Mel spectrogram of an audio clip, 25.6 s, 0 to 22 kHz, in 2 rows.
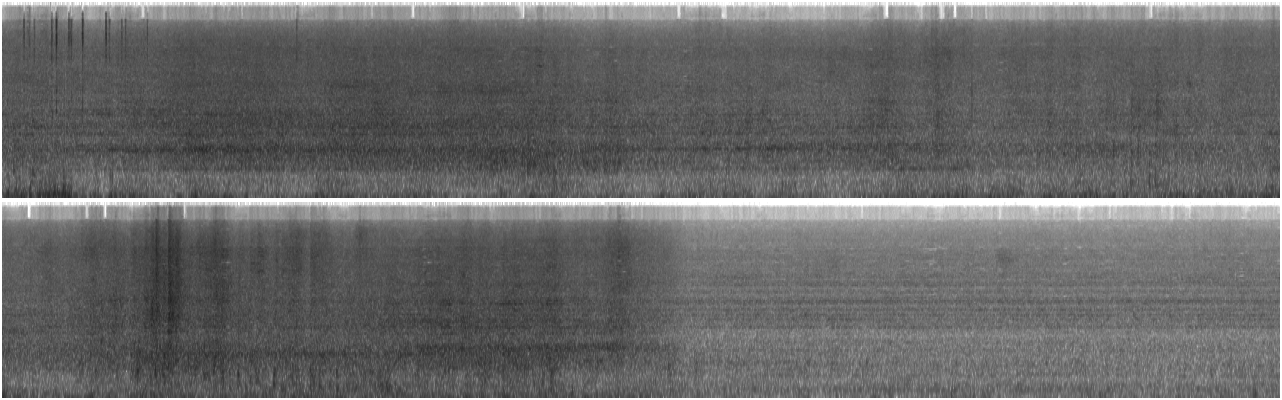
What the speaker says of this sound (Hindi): दोस्तों फ्लैट 130 की रफ्तार में हाथरस जंक्शन स्किप।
